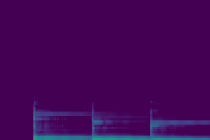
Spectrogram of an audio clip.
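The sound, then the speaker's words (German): A school gong sounds three ringing chime tones in a descending sequence, each struck about a second apart and left to sustain and overlap, clear with no voices, marking the long break after a double lesson. “Als es nach der Doppelstunde zur großen Pause gongt, hat es zwar aufgehört zu regnen, aber die Bänke auf dem Schulhof sind trotzdem viel zu nass, um sich hinzusetzen.”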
